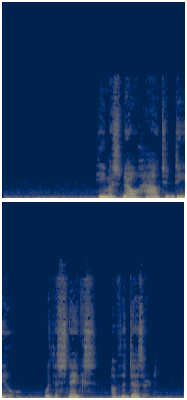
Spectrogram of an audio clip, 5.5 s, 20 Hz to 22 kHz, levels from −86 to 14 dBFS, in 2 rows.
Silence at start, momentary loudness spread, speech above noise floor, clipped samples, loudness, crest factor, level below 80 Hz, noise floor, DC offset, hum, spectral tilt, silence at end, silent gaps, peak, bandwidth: 0.5 s; 21 LU; 27 dB; under 0.1%; -23 LUFS; 18 dB; -50 dBFS; -49 dBFS; under 0.1%; none; -7.5 dB/octave; 0.25 s; none; -6 dBFS; 14 kHz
